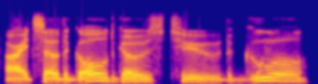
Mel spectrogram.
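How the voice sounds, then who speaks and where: A man's voice: mid-range voice, slow pace, no echo, muffled recording. A man co-hosting a podcast, chatting casually and jokingly, at times reading notes aloud. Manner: laid-back, jokey, reads notes aloud. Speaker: podcast co-host. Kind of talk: casual chat.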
